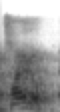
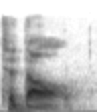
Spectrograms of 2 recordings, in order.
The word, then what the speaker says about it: Tidal: Because right now this music video is exclusively on Tidal, and it premiered there, and therefore wasn't fighting for Vevo views. – It's actually pronounced Tidal. – Oh, I'm sorry. It's Tidal. My mistake.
